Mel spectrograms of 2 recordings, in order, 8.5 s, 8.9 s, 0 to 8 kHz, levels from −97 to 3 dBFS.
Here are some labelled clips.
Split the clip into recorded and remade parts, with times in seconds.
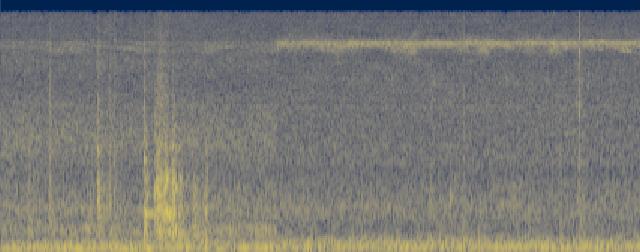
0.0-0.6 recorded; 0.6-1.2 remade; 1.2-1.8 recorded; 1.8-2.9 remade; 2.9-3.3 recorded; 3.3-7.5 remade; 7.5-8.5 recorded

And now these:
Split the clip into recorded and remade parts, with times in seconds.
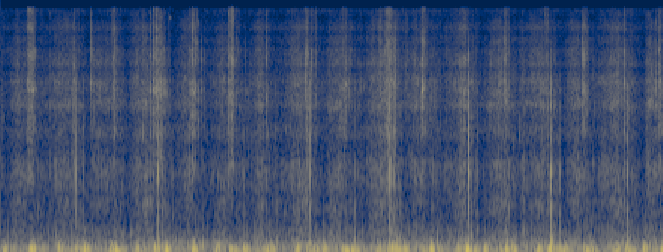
0.0-2.0 remade; 2.0-2.7 recorded; 2.7-8.9 remade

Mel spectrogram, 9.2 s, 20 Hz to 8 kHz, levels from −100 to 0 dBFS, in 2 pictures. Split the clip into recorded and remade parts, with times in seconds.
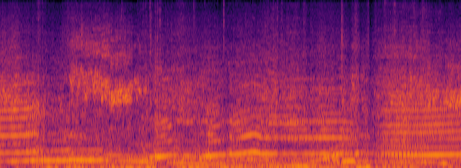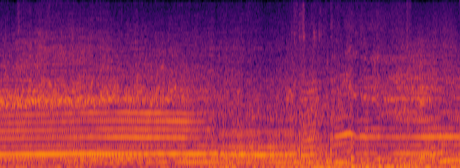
0.0-0.9 remade; 0.9-1.7 recorded; 1.7-2.3 remade; 2.3-3.1 recorded; 3.1-3.8 remade; 3.8-8.4 recorded; 8.4-9.2 remade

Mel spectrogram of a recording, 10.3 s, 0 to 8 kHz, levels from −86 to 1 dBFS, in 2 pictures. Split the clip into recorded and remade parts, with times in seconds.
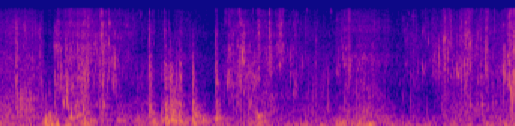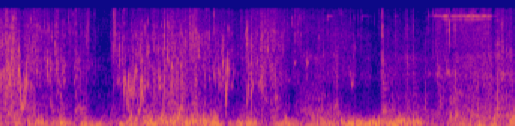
0.0-10.3 recorded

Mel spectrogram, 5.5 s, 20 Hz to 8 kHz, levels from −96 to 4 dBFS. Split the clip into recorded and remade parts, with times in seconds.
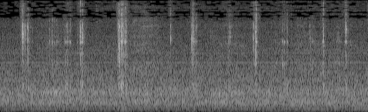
0.0-5.5 recorded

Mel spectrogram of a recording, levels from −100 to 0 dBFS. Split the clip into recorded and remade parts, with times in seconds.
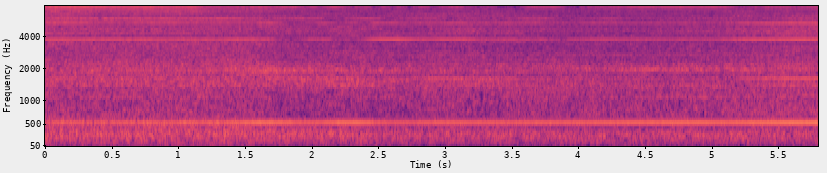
0.0-5.8 recorded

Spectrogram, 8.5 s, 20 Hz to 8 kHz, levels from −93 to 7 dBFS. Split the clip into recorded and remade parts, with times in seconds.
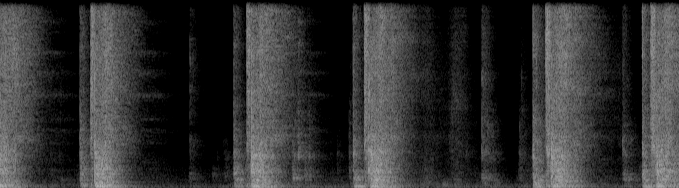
0.0-4.6 recorded; 4.6-8.5 remade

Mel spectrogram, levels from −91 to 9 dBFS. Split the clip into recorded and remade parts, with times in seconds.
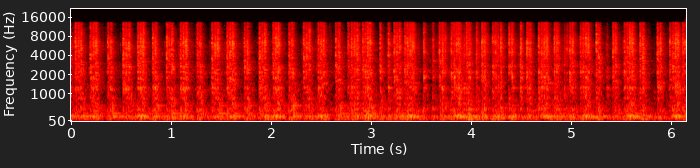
0.0-3.4 recorded; 3.4-5.1 remade; 5.1-6.2 recorded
